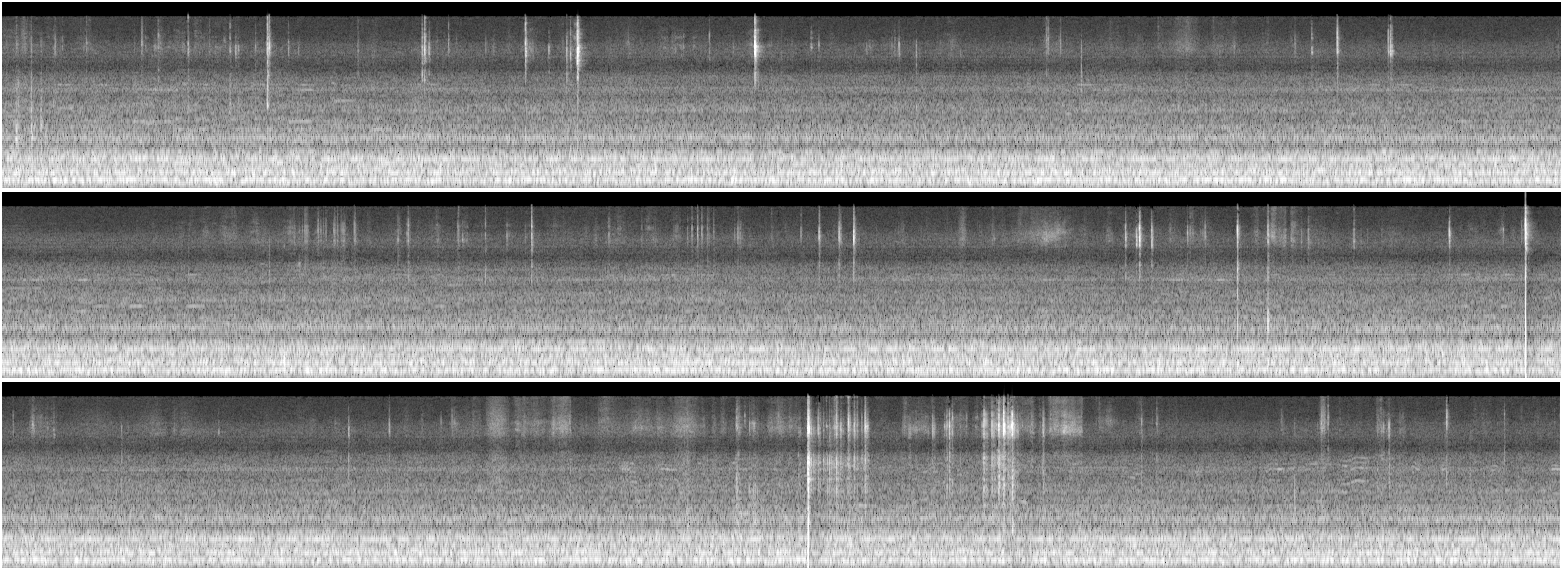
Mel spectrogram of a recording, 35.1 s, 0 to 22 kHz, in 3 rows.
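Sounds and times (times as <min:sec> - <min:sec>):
room noise hum: 0:00.0 - 0:35.0
plastic bricks clicking: 0:29.4 - 0:31.2.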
